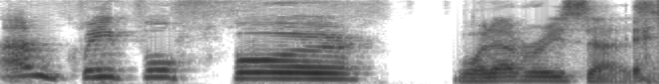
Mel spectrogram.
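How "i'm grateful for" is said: put-on tiny, sweet, very high little-kid voice. Imitating Kaizen answering what he is grateful for: Kaizen's cute little voice. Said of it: "in his cute little voice".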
